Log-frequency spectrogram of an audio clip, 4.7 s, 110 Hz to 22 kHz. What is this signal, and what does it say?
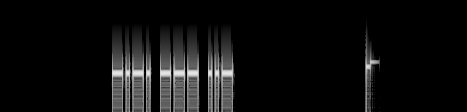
Morse code, heard as a keyed tone, about 36 wpm, 700 Hz. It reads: COU
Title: Top Three Letter Combinations in Words 35wpm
